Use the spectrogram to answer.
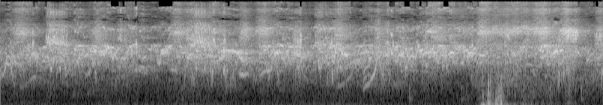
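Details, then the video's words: Dense budgerigar chatter of bright chirps and scratchy warbles, broken by one dull low thump toward the end. "Dieser Sound macht Wellensittich Vogel verrückt"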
